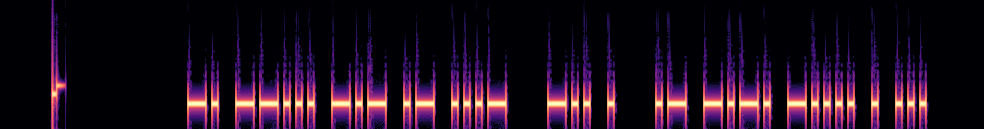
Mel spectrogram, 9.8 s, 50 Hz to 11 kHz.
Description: Morse code, heard as a keyed tone, about 20 wpm, 700 Hz. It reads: N7KAV DE AC6ES
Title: USA Callsign DE Callsign - 5 Characters - 20wpm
